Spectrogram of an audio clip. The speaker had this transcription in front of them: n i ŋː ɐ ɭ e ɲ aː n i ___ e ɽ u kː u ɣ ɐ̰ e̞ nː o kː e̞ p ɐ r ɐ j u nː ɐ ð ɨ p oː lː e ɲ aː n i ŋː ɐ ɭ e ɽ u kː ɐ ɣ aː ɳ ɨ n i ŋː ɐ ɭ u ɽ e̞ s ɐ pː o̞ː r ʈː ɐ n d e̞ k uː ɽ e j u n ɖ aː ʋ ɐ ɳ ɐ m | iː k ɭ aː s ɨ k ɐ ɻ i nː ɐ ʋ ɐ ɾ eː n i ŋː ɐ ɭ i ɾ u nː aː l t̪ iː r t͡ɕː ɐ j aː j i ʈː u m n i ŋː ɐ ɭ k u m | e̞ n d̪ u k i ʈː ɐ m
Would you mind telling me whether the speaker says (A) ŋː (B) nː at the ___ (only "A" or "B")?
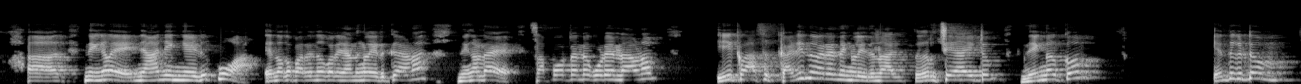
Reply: A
